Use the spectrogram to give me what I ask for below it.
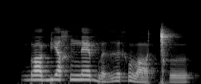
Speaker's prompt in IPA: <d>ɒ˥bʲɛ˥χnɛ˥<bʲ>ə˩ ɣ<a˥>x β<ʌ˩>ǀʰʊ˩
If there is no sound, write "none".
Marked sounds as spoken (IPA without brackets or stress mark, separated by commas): ɡ, b, ə˥, ɒ˩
